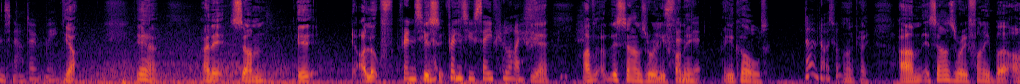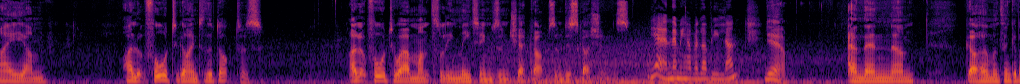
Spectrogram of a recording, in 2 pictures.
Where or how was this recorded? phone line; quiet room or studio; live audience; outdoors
outdoors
